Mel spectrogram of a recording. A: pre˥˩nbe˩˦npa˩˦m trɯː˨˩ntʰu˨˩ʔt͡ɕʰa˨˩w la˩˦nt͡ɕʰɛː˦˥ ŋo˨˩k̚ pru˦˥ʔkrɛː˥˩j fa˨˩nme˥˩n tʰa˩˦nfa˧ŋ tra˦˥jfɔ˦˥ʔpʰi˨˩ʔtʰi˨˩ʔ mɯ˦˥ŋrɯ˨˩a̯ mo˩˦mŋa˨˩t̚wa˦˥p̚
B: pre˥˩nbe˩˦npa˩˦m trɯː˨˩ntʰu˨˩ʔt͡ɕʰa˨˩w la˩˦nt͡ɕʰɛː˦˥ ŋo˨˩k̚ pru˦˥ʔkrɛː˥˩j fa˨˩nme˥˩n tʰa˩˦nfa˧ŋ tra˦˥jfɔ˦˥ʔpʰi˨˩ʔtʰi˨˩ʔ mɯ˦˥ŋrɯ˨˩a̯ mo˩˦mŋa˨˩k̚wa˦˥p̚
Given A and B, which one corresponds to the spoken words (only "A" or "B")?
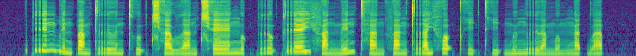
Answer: A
